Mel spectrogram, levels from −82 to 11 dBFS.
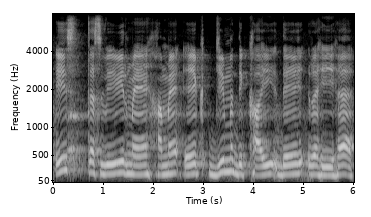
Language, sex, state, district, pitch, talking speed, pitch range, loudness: Hindi, male, Punjab, Fazilka, 170 Hz, 100 wpm, 160-185 Hz, -14 LUFS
